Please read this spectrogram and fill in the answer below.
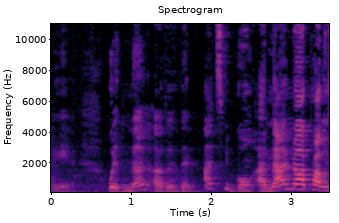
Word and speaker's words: Atibon: Generally, people say, the Anglos, they will go Atibon. No, it's Atibon. Atibon. What is it? The N is silent? It's a silent N, yeah.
